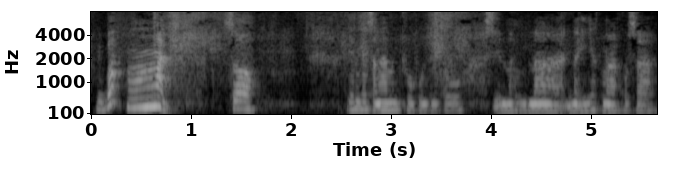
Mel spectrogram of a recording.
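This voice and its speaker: A woman's voice: medium pitch, steady tone, normal speed, warm tone. Tearful mother soothing her baby. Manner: soothing, pleading, tearful at times, praying under her breath. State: emotional, near tears. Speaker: mother of a premature baby, vlogger. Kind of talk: casual vlog talk while caring for a baby. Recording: noisy home phone recording.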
